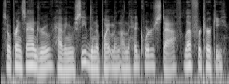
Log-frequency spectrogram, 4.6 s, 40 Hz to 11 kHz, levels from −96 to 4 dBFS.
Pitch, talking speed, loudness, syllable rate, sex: 125 Hz, 185 wpm, -18 LUFS, 5.4 syllables/s, male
